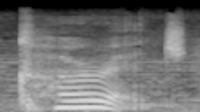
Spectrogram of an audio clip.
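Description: The first vowel is an American 'uh' sound.

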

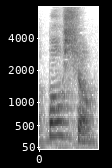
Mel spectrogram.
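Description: It is said the Argentine way, with a sh-sound.

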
